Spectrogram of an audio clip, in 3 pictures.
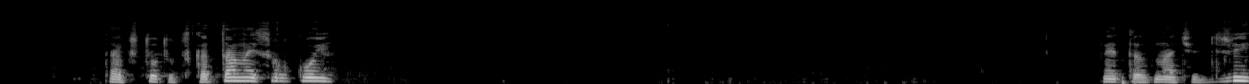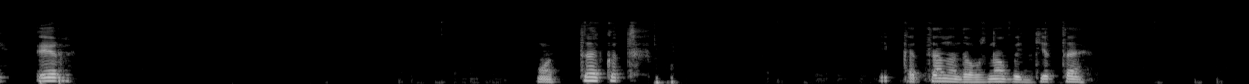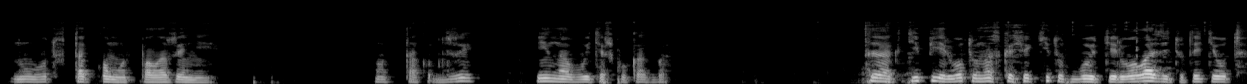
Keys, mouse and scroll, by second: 1.1 middle click, 3.5 middle click, 6.4 click, 7.2 middle click, 9.1 middle click, 11.1 g, 12.8 r, 16.9 middle click, 18.0 middle click, 18.9 middle click, 18.9 g, 21.3 middle click, 21.4 middle click, 21.6 middle click, 23.2 middle click, 24.4 r, 31.0 r, 33.1 middle click, 33.5 middle click, 34.3 middle click, 35.1 middle click, 35.3 middle click, 35.6 shift+middle click, 35.6-36.5 shift+scroll up 1, 36.5 middle click.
